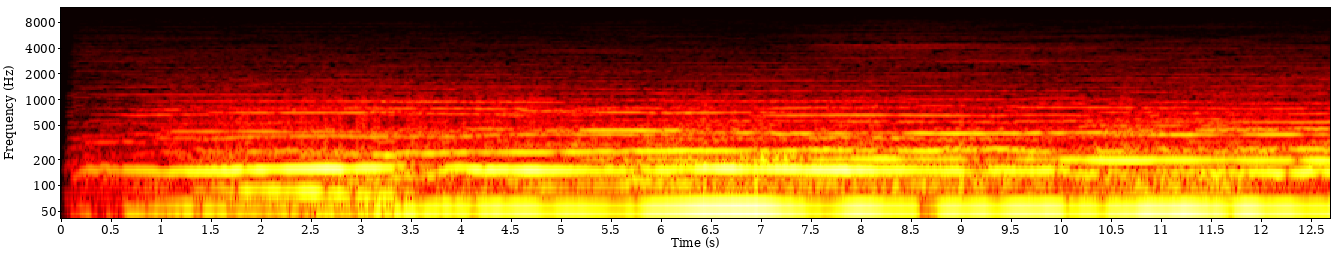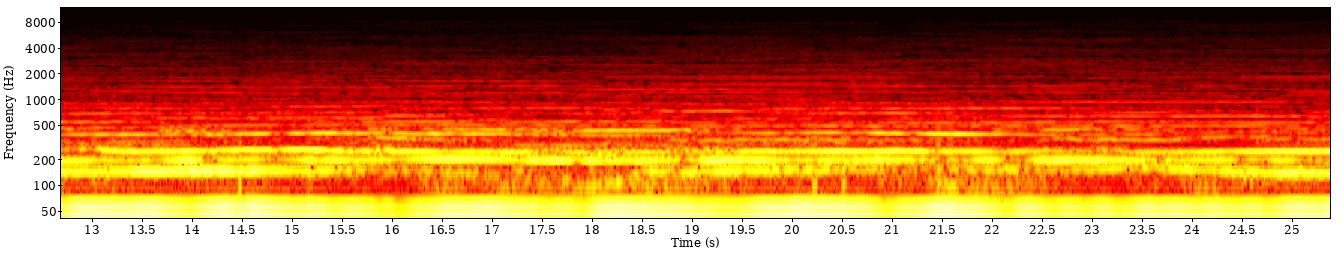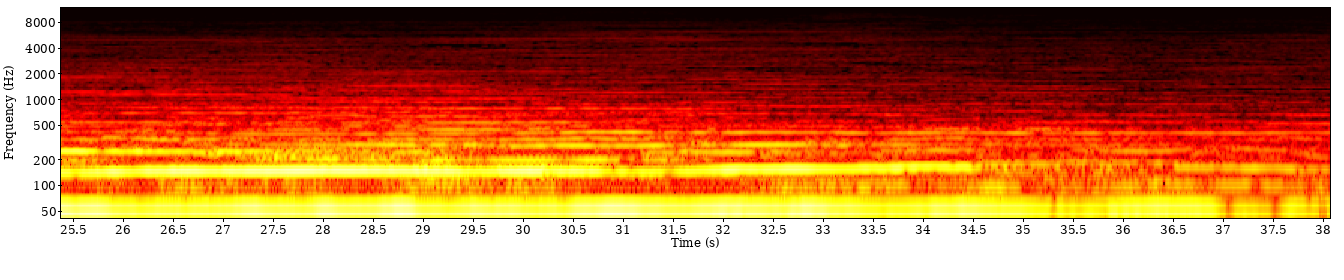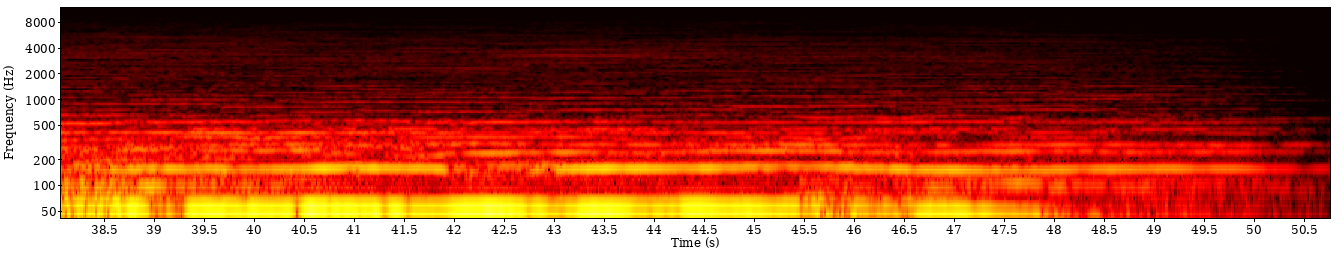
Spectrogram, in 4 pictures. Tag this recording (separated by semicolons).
nickel; processed; fx; abstract; metal; time-stretched; resonance; rubbed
